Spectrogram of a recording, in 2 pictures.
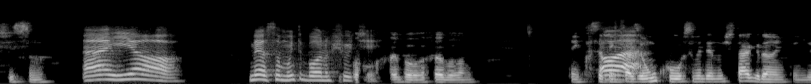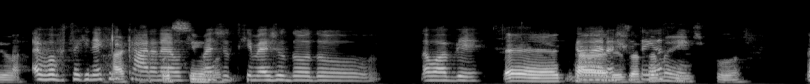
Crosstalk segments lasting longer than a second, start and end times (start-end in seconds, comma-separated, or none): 9.1-10.3, 13.8-15.1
